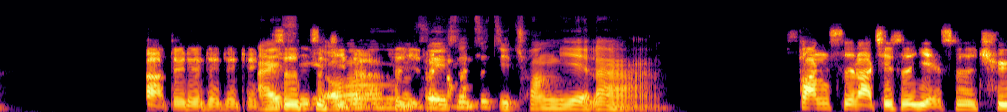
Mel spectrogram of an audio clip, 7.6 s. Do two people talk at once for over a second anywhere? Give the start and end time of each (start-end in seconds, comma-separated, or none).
1.9-3.6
